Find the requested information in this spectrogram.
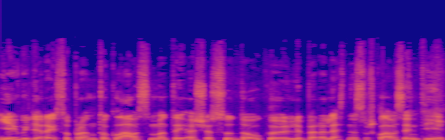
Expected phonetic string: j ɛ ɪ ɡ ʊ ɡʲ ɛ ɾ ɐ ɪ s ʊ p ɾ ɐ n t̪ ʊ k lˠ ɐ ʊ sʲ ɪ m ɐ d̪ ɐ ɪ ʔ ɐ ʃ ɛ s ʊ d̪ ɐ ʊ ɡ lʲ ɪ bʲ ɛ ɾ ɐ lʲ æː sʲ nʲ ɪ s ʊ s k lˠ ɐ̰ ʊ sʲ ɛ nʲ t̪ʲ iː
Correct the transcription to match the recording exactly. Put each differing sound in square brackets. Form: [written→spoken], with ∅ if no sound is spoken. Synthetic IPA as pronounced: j ɛ ɪ ɡ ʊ ɡʲ ɛ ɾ ɐ ɪ s ʊ p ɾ ɐ n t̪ ʊ k lˠ ɐ ʊ sʲ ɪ m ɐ [d̪→t̪] ɐ ɪ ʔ ɐ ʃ ɛ s ʊ d̪ ɐ ʊ [ɡ→k] lʲ ɪ bʲ ɛ ɾ ɐ lʲ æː sʲ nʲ ɪ s ʊ [s→ʃ] k lˠ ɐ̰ ʊ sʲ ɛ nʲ t̪ʲ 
